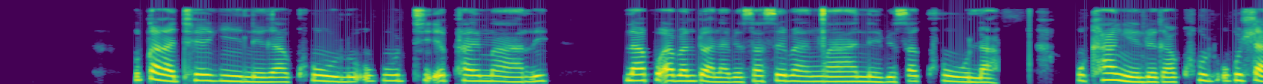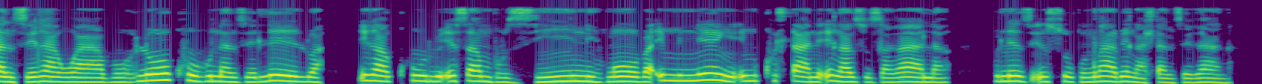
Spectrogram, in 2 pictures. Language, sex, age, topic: North Ndebele, female, 18-24, education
